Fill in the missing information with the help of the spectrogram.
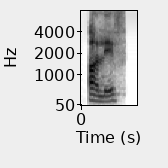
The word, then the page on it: olive: Indian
